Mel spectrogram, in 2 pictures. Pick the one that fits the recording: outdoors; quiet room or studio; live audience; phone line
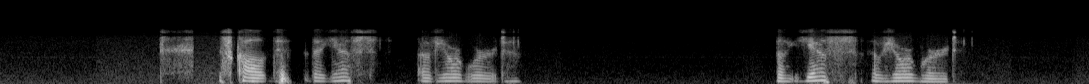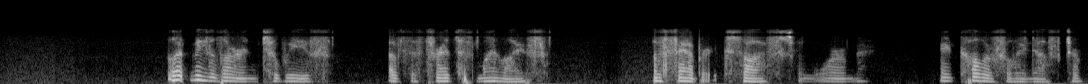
phone line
